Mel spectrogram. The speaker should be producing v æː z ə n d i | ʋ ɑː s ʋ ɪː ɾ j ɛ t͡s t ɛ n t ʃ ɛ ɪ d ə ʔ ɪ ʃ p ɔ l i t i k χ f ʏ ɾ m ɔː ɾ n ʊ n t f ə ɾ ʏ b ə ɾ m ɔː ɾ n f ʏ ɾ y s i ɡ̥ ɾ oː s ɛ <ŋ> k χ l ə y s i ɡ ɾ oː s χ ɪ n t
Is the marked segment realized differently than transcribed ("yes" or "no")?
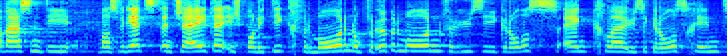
no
